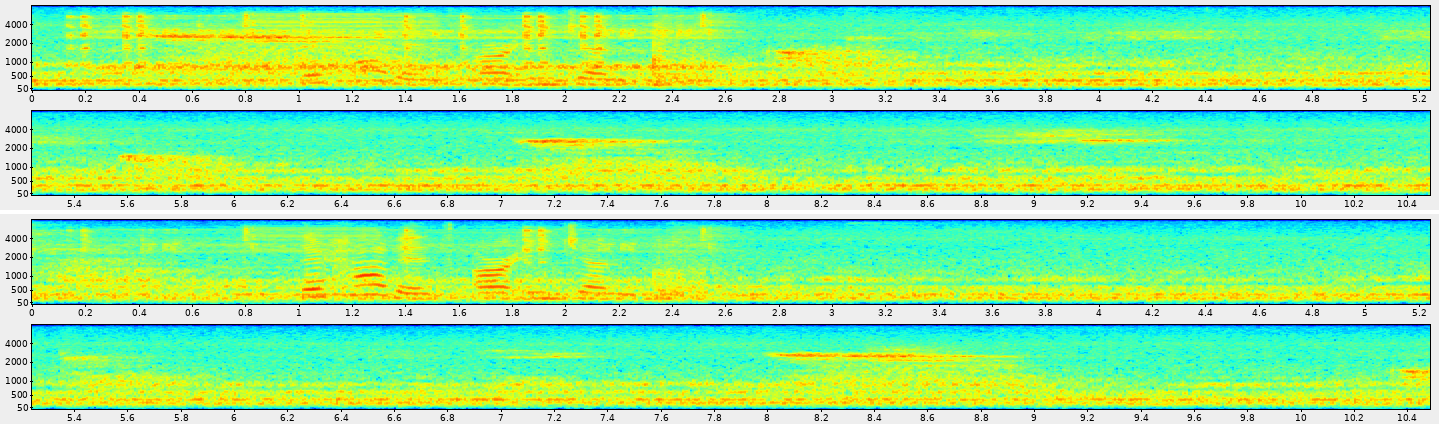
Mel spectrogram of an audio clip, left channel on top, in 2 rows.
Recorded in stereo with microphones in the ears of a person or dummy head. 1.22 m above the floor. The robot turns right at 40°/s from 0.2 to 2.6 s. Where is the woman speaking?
50° right, 0.7 m; by 2.2 s straight ahead, 0.7 m.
